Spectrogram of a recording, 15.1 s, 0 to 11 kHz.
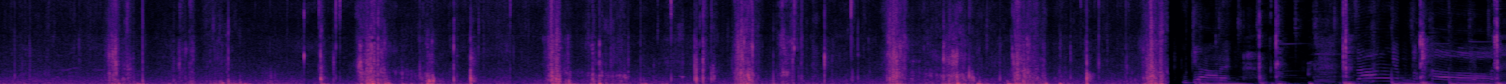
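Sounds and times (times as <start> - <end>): slime popping and crackling: 0.0 - 11.7.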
